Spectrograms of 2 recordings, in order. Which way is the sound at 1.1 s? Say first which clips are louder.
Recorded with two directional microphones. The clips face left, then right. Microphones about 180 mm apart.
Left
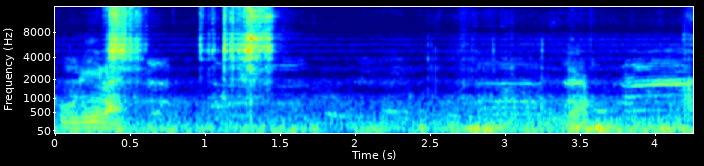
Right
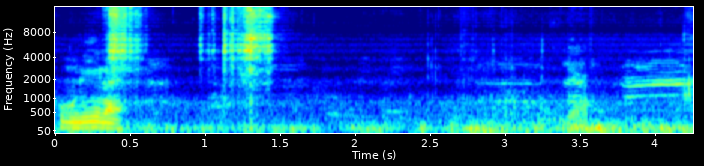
Even; 65° right (ahead or behind).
